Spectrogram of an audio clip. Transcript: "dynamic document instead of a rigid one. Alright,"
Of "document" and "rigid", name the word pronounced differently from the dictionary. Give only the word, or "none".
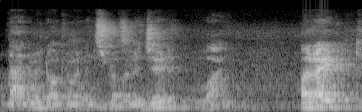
rigid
